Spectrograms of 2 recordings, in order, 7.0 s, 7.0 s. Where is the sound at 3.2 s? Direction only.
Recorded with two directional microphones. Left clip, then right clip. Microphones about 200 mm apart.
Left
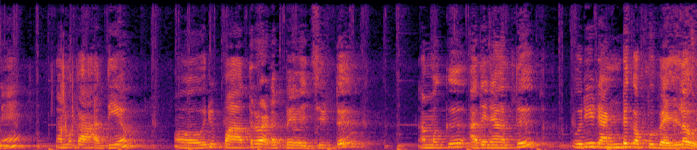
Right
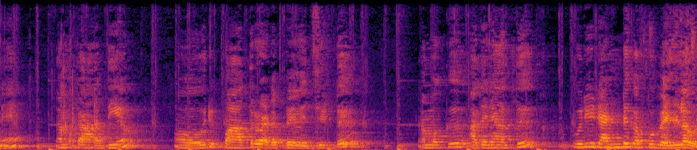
50° left (ahead or behind).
